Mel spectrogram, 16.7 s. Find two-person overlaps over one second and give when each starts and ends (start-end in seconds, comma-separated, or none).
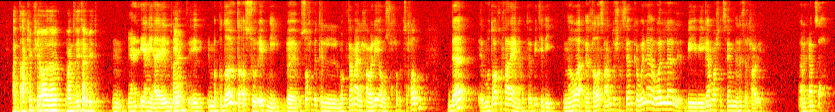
none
